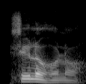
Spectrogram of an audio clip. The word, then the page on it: swlo-holo: apatani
